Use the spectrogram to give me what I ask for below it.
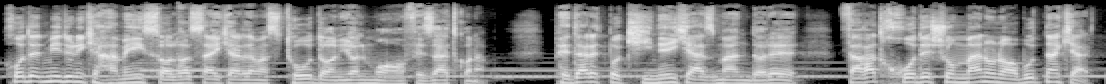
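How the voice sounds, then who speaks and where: A man's voice: lowish voice, close to an everyday voice. A man voicing a middle-aged husband who pleads and defends himself in an audio story, over music. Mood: defensive. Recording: music bed behind voice.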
